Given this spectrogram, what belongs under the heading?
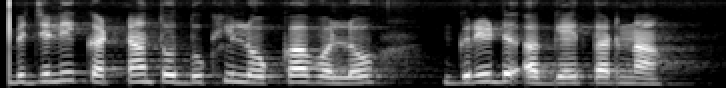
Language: Punjabi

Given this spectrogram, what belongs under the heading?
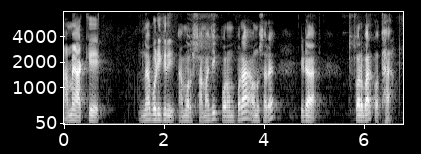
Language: Odia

